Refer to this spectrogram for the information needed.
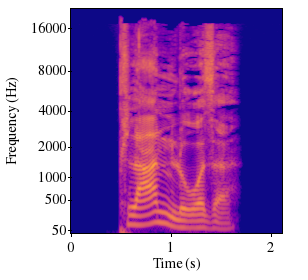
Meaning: inflection of planlos: 1. strong/mixed nominative/accusative feminine singular 2. strong nominative/accusative plural 3. weak nominative all-gender singular 4. weak accusative feminine/neuter singular
- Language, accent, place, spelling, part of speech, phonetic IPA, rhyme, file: German, Germany, Berlin, planlose, adjective, [ˈplaːnˌloːzə], -aːnloːzə, De-planlose.ogg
